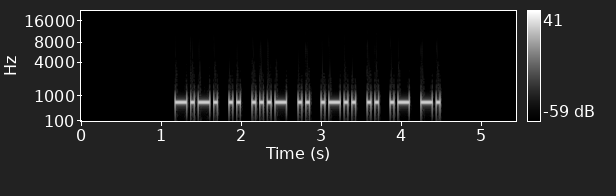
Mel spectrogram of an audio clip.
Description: Morse code, heard as a keyed tone, about 25 wpm, 700 Hz. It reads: CIVILIAN
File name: 8 Letter Words - First 3 Letters Given - 25wpm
